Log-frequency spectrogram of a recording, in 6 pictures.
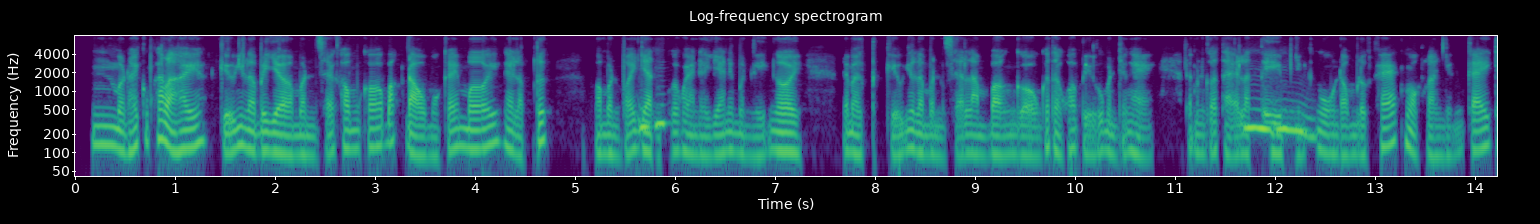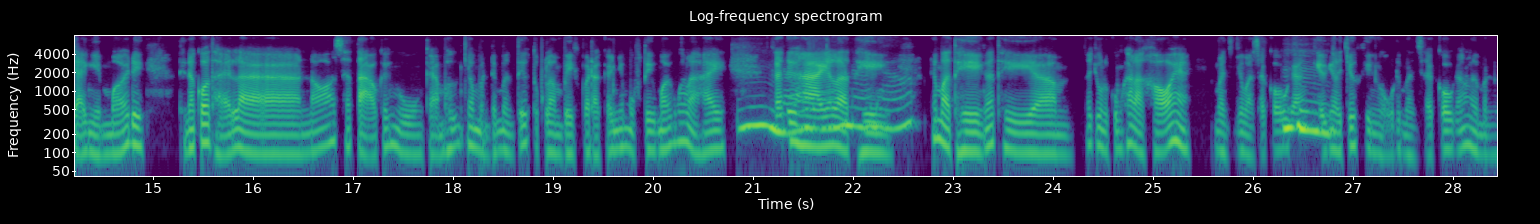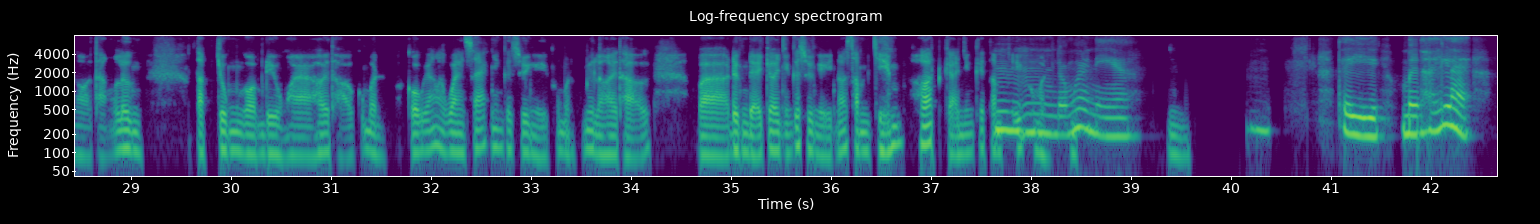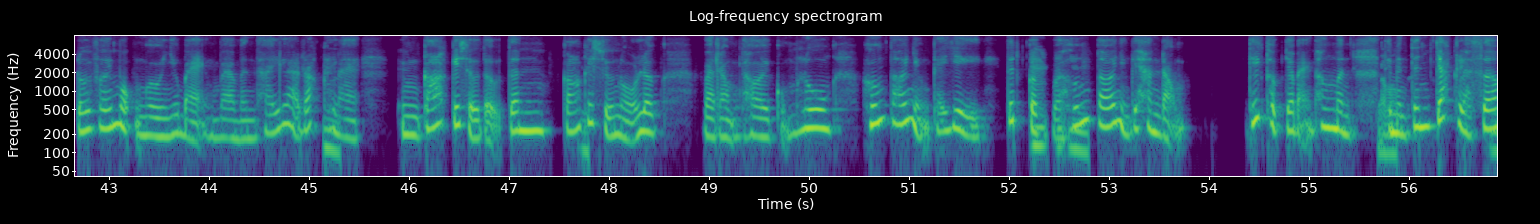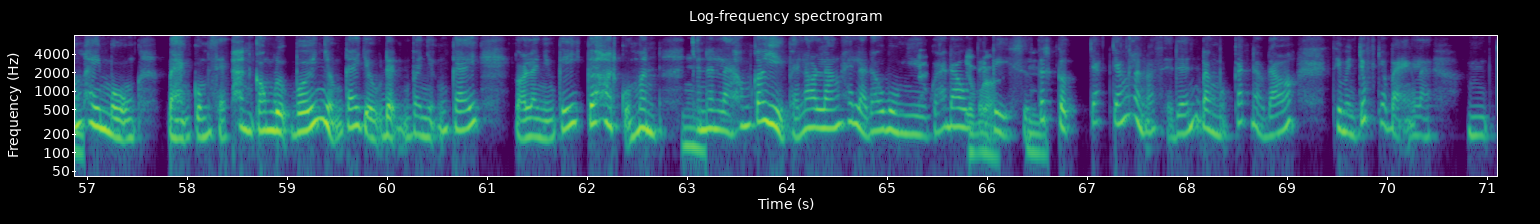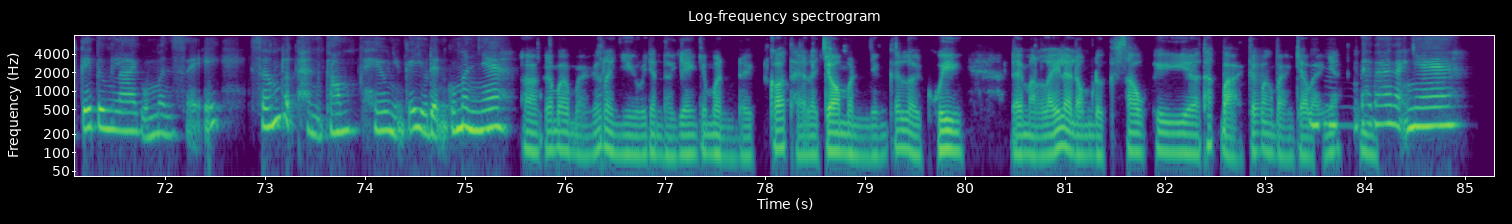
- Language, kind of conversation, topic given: Vietnamese, advice, Làm thế nào để lấy lại động lực sau khi dự án trước thất bại?
- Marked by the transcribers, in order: other background noise; tapping; laughing while speaking: "Ừm"; laughing while speaking: "chiếm"; unintelligible speech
